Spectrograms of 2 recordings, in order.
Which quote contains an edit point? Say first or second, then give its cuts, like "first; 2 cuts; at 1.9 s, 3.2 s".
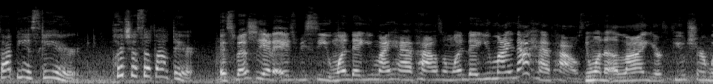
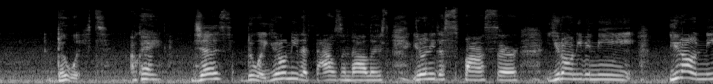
first; 2 cuts; at 2.0 s, 5.8 s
